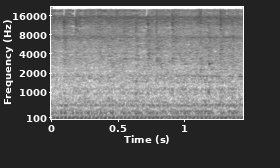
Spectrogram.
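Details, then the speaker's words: 1964 Chevrolet Bel Air, idling after tune-up with new plug, exhaust ending at the manifold: deep, steady, even rumble with no stumbles or dips. Normal, smooth idle. "Guys, since we tuned it up too with the new plug, listen to that idle. Smooth."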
